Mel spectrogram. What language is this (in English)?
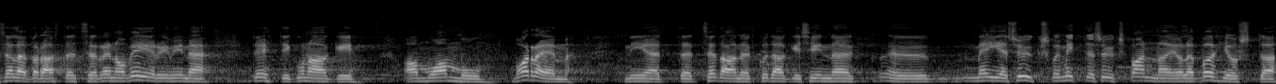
Estonian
